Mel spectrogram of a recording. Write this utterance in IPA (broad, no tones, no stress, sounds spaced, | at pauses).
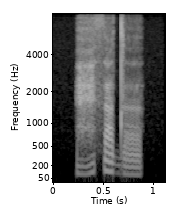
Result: æ̤ θ a d ɐ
